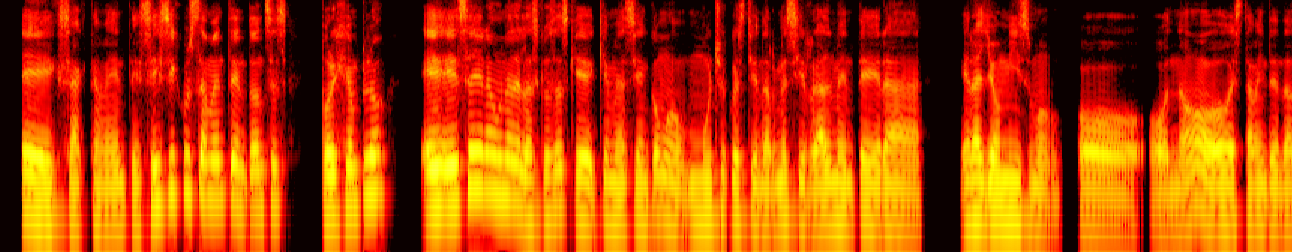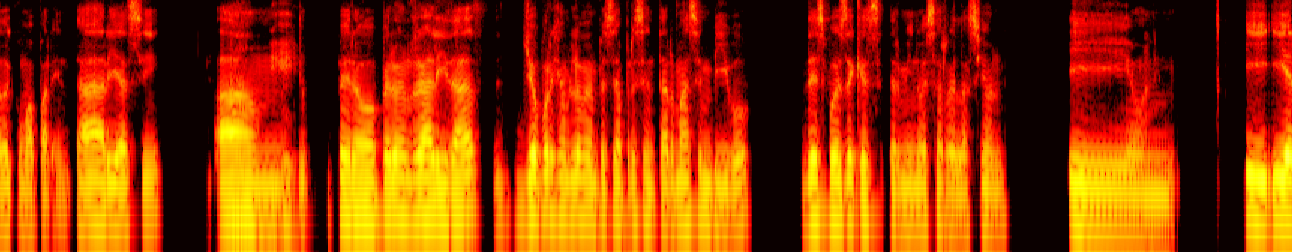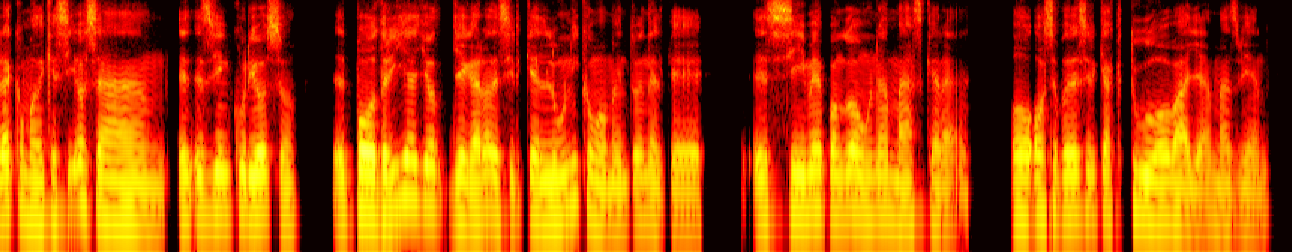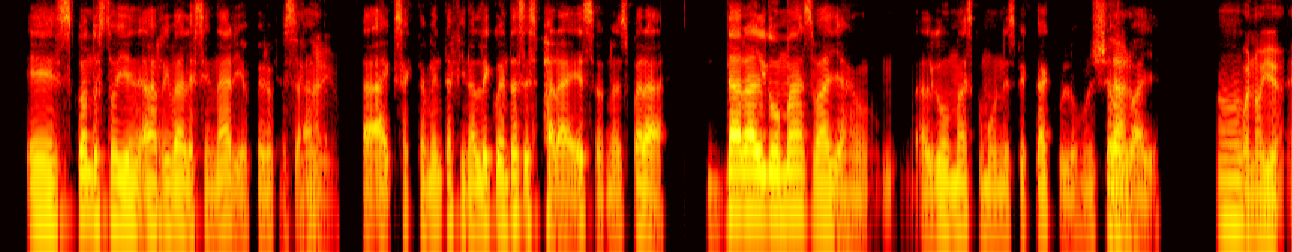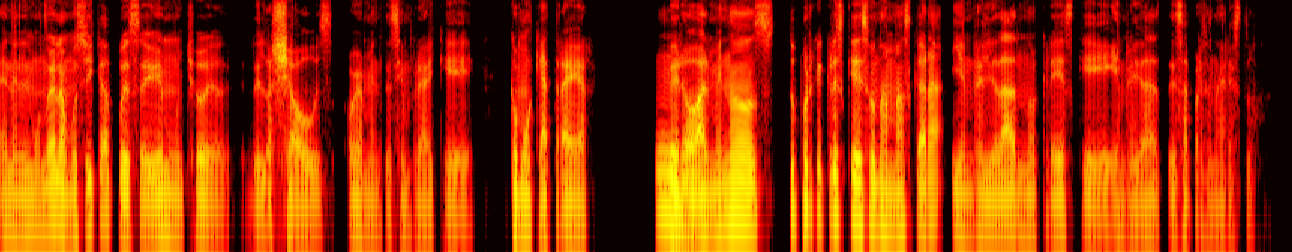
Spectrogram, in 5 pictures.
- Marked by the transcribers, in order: tapping; lip smack
- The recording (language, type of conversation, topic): Spanish, podcast, ¿Qué parte de tu trabajo te hace sentir más tú mismo?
